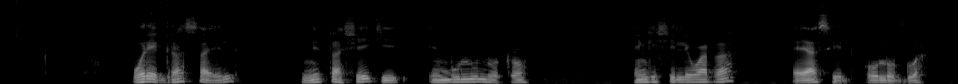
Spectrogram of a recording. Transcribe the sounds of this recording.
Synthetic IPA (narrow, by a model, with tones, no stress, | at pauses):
wo˦ɾe˨ɡɾa˦sa˨i˨l | nɪ˦ta˨ʃe˦ki˨ | e˨mbu˦lu˦no˨tɔ˦ | ɛ˦ŋɡɪ˦ʃɪ˦lɪ˦wa˦ta˦ | ɛ˨ja˦sɪ˨do˦lo˨dwa˦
